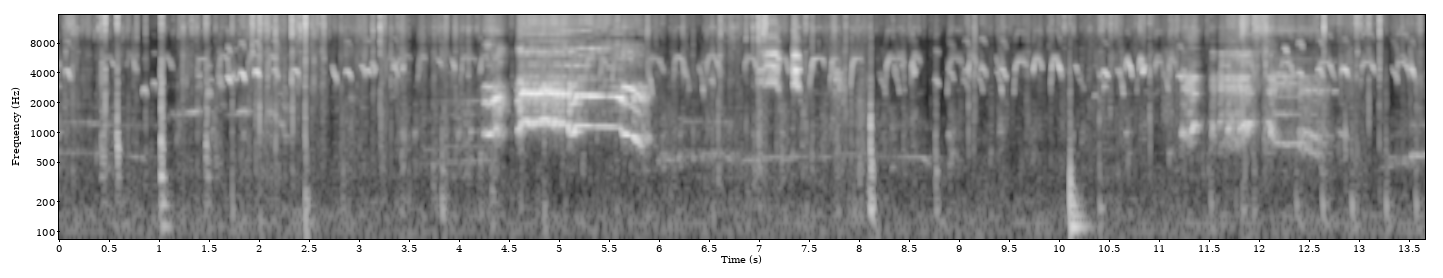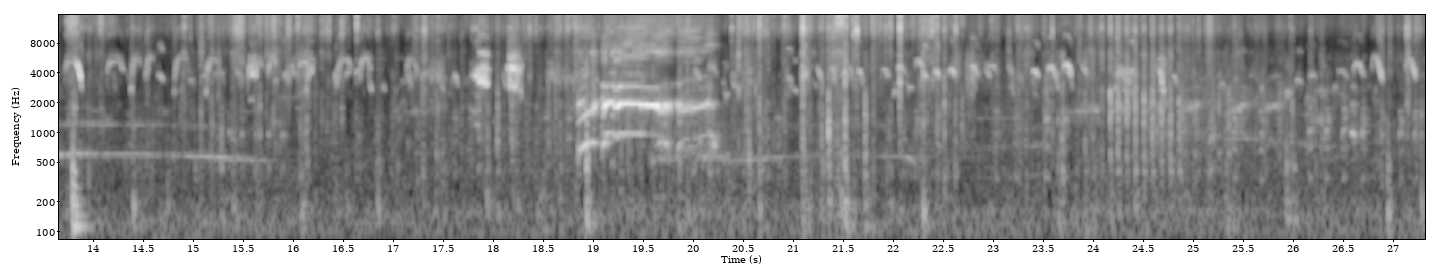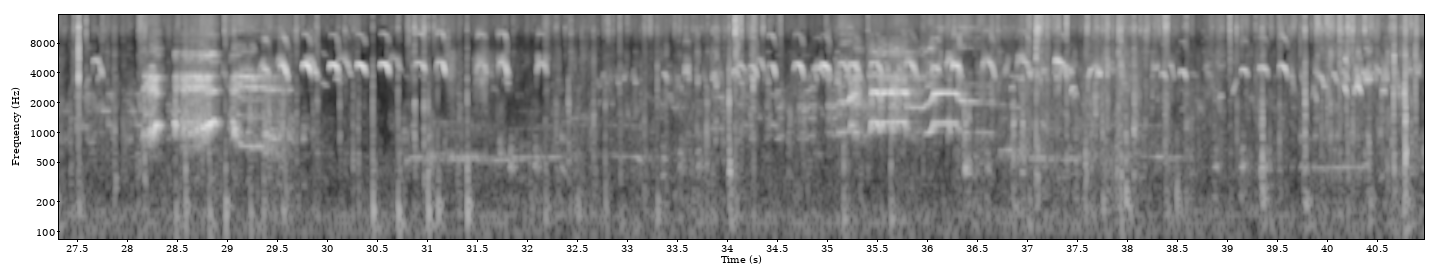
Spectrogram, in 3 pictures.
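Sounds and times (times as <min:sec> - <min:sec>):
chicken calls: 0:00.0 - 0:40.9
chicks peeping: 0:00.0 - 0:40.9.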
